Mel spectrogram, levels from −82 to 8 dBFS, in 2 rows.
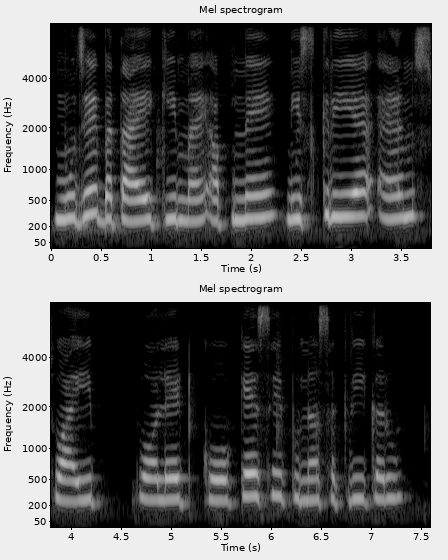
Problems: none marked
